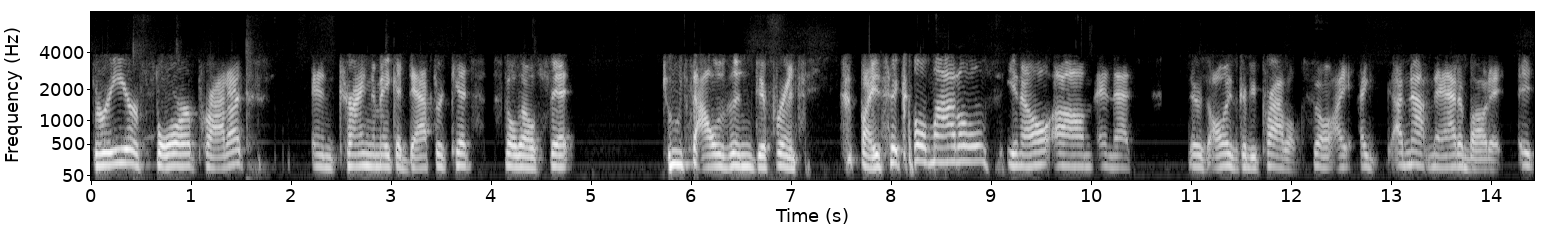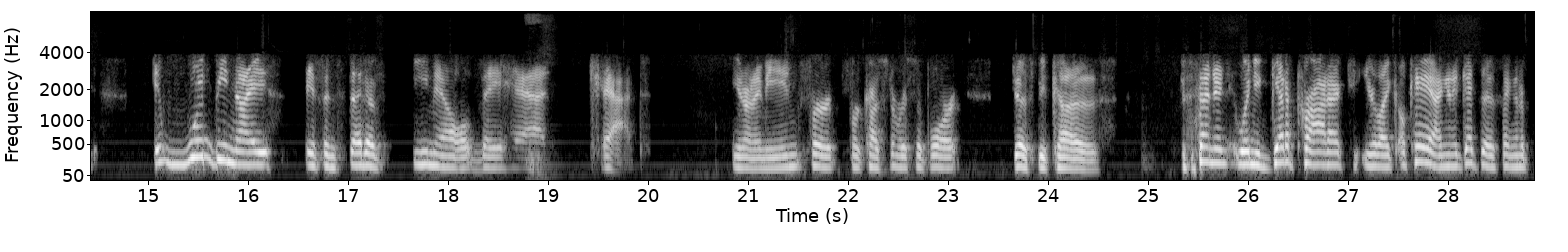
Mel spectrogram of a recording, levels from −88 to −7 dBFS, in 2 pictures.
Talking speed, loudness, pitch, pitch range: 160 wpm, -21 LUFS, 165 Hz, 150-185 Hz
